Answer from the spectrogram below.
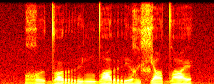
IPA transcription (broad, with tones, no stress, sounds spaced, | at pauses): ʁ ʊ˨ d ɒ˦ r ɨ˨ ɲ dˤ a˦ r i˨ ʁ ɕ æ˨ dˤ ɛ˧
